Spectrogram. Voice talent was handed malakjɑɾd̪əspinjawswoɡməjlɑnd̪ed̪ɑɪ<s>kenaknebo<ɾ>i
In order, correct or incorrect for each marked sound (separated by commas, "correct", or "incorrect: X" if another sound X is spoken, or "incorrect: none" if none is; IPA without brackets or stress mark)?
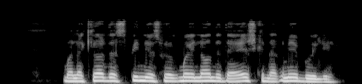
incorrect: ʃ, incorrect: l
